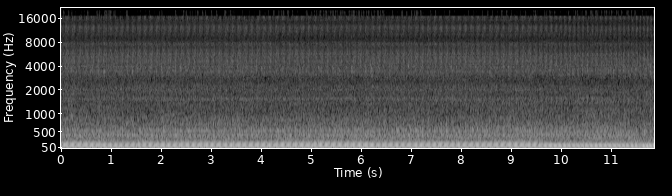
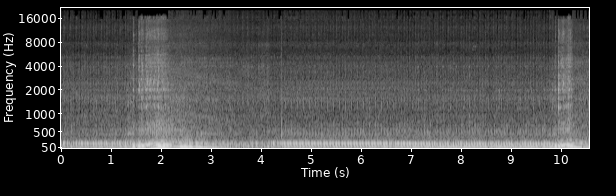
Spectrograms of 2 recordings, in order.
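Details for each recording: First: 1947 Ford 8N tractor, just started on jumper cable, out of gear: low lumpy idle sagging and wavering as if about to die, then steadying slightly as the carb is adjusted with a screwdriver; rough idle, smooths out after carb adjustment. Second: 1947 Ford 8N tractor after adjustment, driving through the gears: steady low drone with clean pickup, no coughing or stumble; smooth running under load.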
